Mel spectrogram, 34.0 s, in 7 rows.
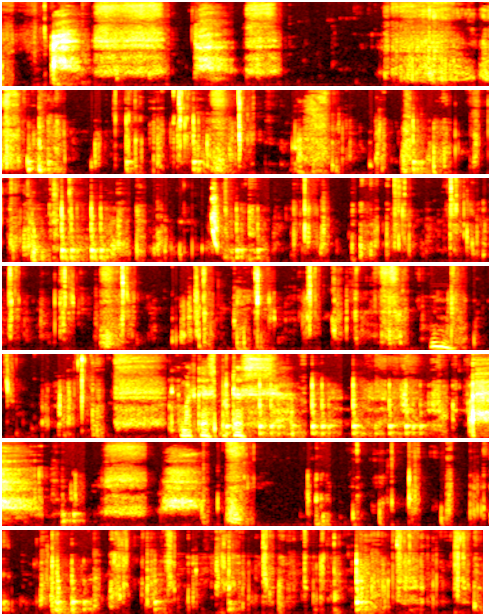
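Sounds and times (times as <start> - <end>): wet chewing sounds: 0.0 - 34.0.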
